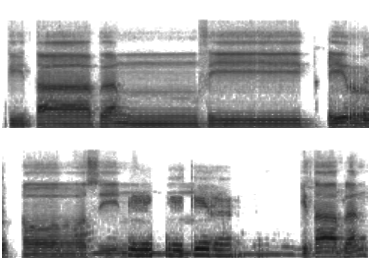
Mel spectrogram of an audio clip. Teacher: kitaban ta fathah berdiri mad thobi'i panjang dua harakat. Fathah tanwin bertemu dengan huruf fa.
